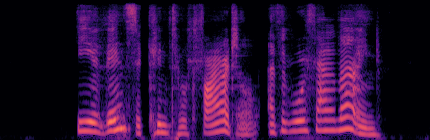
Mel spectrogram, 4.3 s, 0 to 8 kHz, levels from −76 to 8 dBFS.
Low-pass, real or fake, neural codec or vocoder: 7.2 kHz; fake; codec, 24 kHz, 1 kbps, SNAC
